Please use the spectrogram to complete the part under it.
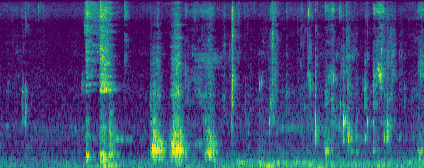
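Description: Water is poured into a pot of well-boiled dal in a home kitchen, coming in a few short splashing bursts with quieter clinks and handling sounds between them.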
